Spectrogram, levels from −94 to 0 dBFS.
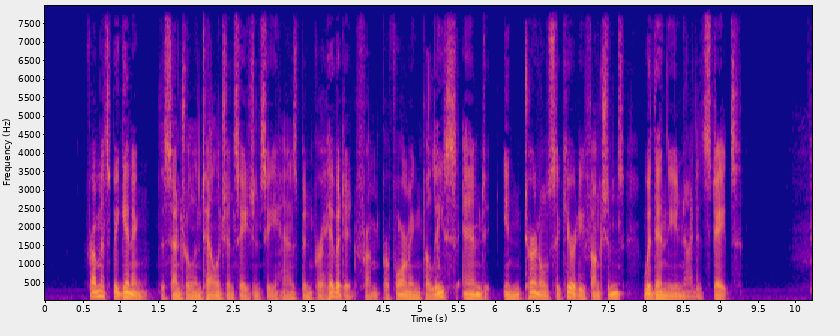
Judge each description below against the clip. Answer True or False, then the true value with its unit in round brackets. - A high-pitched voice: False (80 Hz)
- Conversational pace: False (130 wpm)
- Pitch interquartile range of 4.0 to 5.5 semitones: True (4.6 semitones)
